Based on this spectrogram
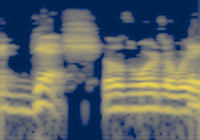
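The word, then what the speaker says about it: geis: You think it's pronounced one way, like Geia, something like that. Yeah, it's actually they're weird. It's a gesh.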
